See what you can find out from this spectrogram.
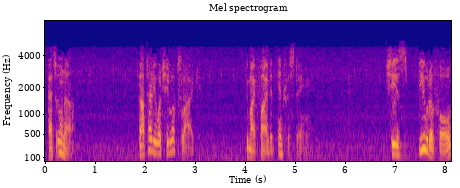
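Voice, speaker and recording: An actor playing a weary, lonely young spaceman, wry and rambling, in a 1950s radio drama. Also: medium pitch. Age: 20s. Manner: wry, musing, sardonic. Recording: noisy muffled 1950s radio recording.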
